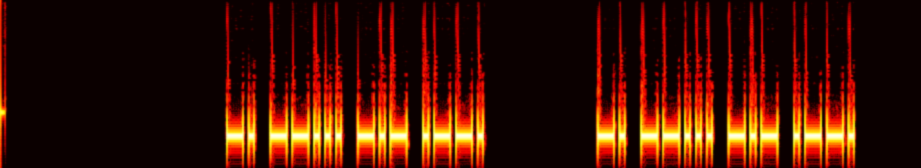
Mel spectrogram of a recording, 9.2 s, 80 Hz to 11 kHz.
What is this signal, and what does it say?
Morse code, heard as a keyed tone, about 22 wpm, 700 Hz. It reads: N7KP N7KP
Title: USA Call Signs - 4 Characters - Repeated 2x - 22wpm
